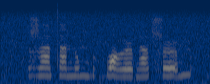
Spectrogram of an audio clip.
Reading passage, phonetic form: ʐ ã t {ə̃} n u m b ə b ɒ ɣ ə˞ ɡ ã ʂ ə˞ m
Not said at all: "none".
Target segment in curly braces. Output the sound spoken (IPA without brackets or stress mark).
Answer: ã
